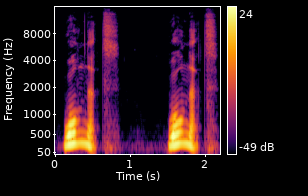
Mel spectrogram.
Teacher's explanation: Walnuts 它的 A 是短母音，念的时候两颊要有点收进去，舌头会往后缩。然后当你要发到 L 的音的时候，舌头再稍微弹回来顶到你的上颚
